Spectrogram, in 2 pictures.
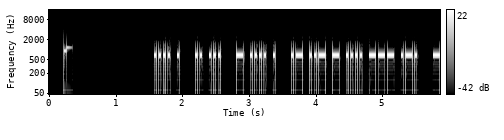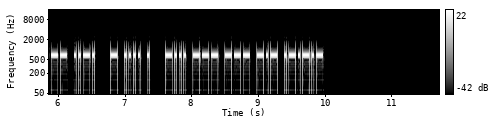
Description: Morse code, heard as a keyed tone, about 34 wpm, 700 Hz. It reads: HE IS THE AUTHOR OF THE BOOK.
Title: Sentences from Top 1200 Words 35wpm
